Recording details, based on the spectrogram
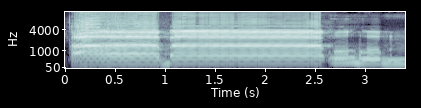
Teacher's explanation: آ کو بھی لمبا کریں گے اور با کو زیادہ لمبا کریں گے، کیونکہ یہاں پر مد ہے، اس علامت کو مد کہتے ہیں، اور یہ مد کی قسم ہے مد متصل، تو یہاں پر اس لفظ کو آپ لمبا کر کے پڑھیں گے، آباؤهم فهم غافلون۔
